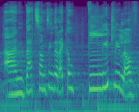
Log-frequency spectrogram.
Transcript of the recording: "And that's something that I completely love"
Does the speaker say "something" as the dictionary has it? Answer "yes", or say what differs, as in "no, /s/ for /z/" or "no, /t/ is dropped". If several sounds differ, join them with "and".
yes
